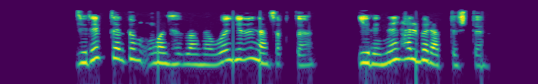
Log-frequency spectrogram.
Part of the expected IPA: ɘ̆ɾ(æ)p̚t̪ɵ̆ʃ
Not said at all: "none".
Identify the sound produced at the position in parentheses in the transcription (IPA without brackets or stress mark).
æ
